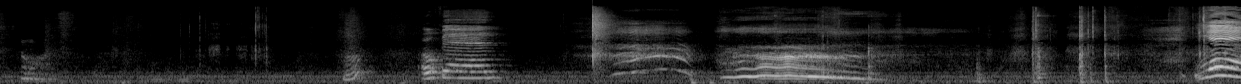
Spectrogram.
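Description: A young girl's wordless vocal sounds: a held high note about four seconds in, then rising-and-falling squeals and laughing-like calls, with a few sharp clicks between them.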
